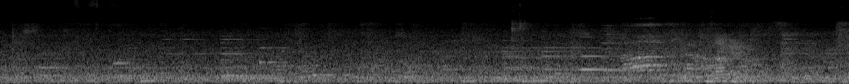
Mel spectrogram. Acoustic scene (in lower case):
cafe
